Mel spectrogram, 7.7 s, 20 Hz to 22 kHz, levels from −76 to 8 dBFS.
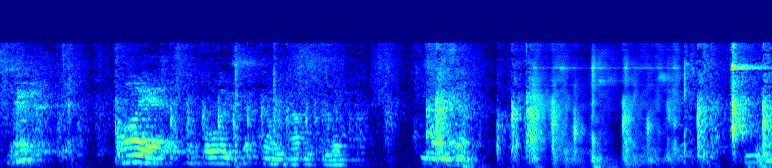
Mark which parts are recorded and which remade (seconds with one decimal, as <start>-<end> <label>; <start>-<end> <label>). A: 0.0-5.3 recorded; 5.3-6.8 remade; 6.8-7.7 recorded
